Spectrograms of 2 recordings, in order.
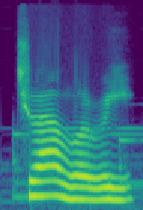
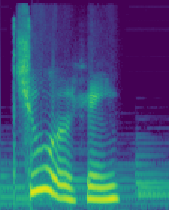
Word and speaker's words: jewelry: Learners usually overpronounce it as jewelry, but natives smooth it down. In American English, it's usually short, either jewelry, jewelry, or just jewelry. Jewelry, only 2 syllables.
